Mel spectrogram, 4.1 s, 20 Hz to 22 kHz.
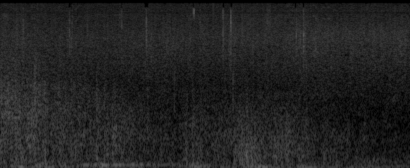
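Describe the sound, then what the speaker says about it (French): Deep thunder rumbles steadily over a continuous wash of rain in the gardens level of the video game Doors, filling the whole stretch with low, rolling noise and no voices. "Des fois, il fait 2 éclairs."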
